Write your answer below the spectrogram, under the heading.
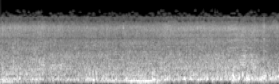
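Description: Off-road vehicle's engine running as it drives along a flooded sandy track, with tyres splashing and hissing through shallow water.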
